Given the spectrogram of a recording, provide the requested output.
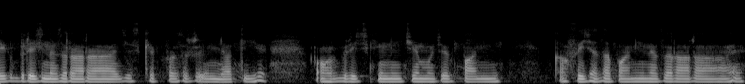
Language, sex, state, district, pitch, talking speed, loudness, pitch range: Hindi, male, Jharkhand, Sahebganj, 130 Hz, 210 wpm, -29 LUFS, 130-135 Hz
